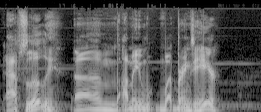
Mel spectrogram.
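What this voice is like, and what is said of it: Bartender character voice with accent. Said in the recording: “I like your accent”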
